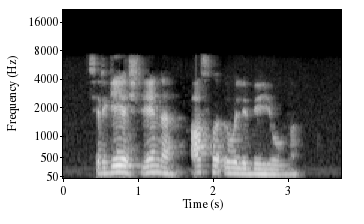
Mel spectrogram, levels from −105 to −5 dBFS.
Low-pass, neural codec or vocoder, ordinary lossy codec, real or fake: 7.2 kHz; none; AAC, 48 kbps; real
